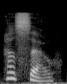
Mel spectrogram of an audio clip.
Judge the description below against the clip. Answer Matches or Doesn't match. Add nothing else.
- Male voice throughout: Doesn't match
